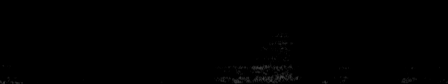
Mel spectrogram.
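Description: Near silence: faint room tone, with one faint, brief noise a little past halfway.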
